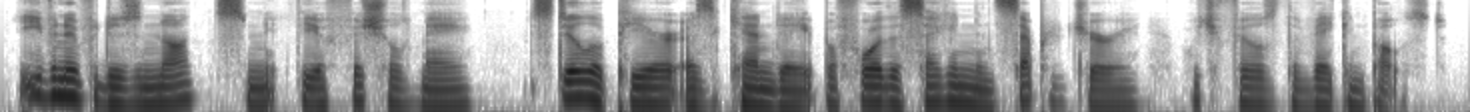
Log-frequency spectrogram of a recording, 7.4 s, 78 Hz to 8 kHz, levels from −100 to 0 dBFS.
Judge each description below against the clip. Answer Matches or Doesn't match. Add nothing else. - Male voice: Matches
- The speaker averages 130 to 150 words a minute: Doesn't match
